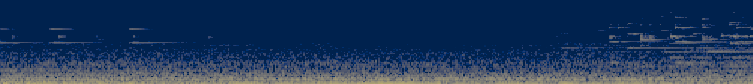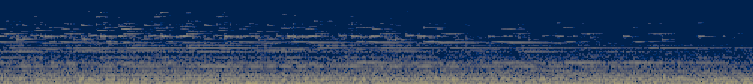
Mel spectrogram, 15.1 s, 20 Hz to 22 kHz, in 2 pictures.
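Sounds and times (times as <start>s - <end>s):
carillon chimes ringing: 6.0s - 15.0s.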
